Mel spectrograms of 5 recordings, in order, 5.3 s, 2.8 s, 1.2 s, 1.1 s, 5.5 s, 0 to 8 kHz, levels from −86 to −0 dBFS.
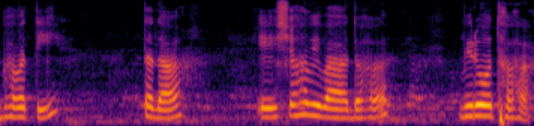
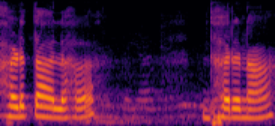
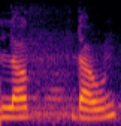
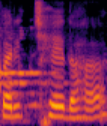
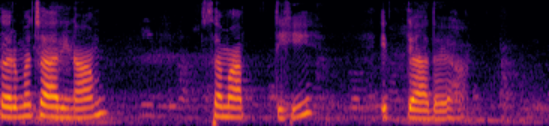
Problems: background sounds at intervals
